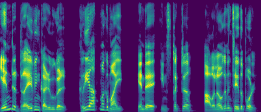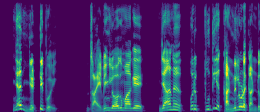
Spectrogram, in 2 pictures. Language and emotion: Malayalam, surprised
